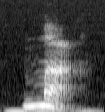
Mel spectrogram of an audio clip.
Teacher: 5 1 goes from the highest point to the lowest point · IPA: ma˥˩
